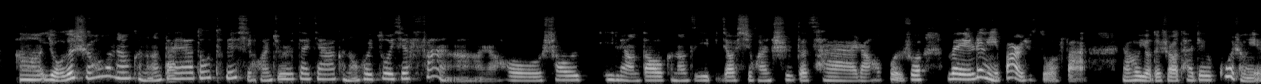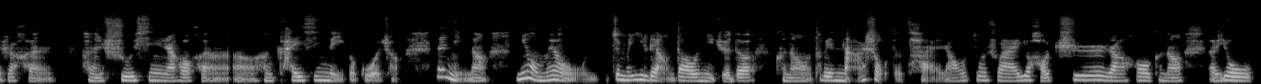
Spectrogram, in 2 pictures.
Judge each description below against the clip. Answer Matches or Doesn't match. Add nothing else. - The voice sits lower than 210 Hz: Matches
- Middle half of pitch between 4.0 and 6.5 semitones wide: Matches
